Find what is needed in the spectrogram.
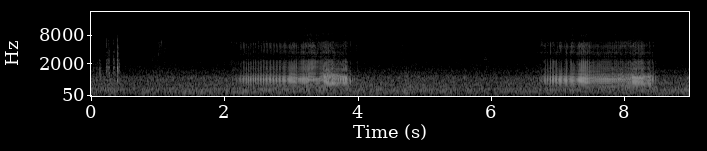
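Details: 9-month-old male fawn pug in a car: two long rattling buzzy snores on inspiration separated by quiet breathing, about seven breaths a minute; snoring.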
